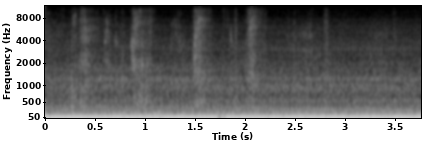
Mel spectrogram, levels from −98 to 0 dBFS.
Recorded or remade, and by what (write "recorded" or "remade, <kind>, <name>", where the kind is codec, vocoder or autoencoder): remade, vocoder, BigVGAN v2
